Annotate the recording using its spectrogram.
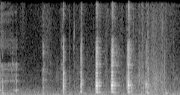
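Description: A man laughing hard in a quick run of short, breathy "ha" pulses, about five a second, starting about half a second in.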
